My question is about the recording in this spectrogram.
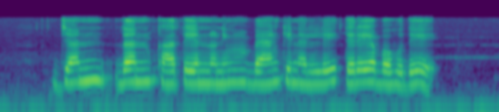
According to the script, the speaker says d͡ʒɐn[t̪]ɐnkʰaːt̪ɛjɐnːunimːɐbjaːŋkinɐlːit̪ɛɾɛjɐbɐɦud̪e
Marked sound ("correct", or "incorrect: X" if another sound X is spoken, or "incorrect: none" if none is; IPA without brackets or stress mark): incorrect: d̪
